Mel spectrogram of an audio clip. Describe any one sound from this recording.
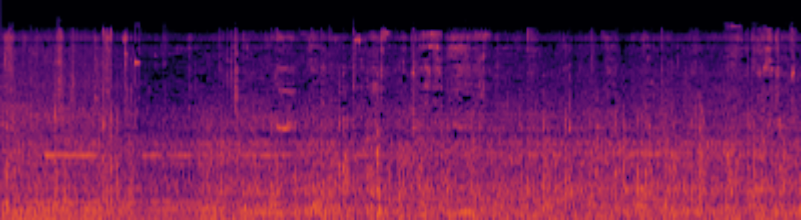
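A crawler bulldozer engine rumbles under load.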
